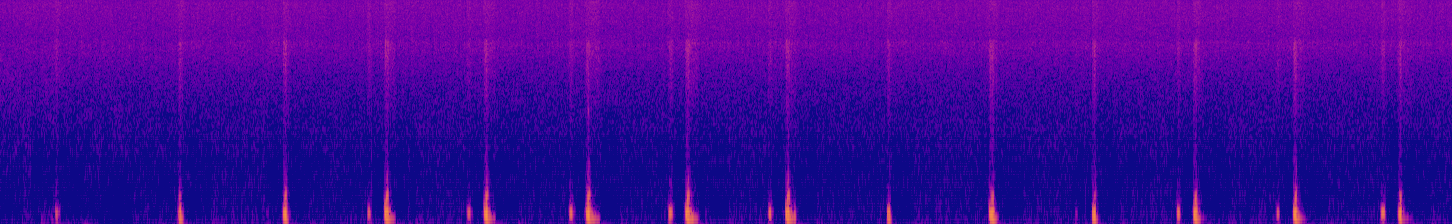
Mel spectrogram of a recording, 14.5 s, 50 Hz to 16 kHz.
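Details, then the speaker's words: Mitral valve prolapse with an isolated midsystolic click and no murmur: regular heart sounds near 60 a minute with an extra click in systole. "Now let's take a listen to a murmur on Mitro Pearl. That's with only a midsystolic click."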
